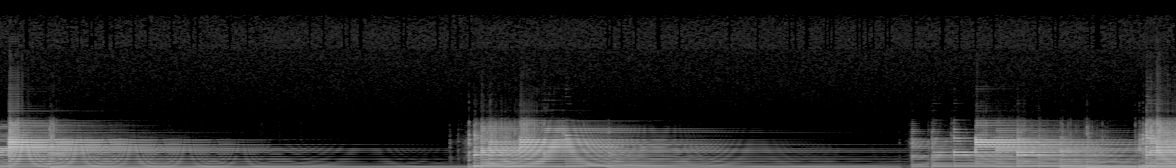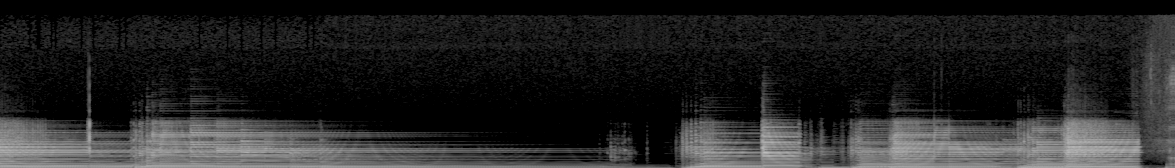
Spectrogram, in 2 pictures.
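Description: Clean electric guitar played through the Neural DSP Archetype Gojira plugin with chorus switched on, giving shimmering sustained chords and note runs in several phrases, close and steady, with no voices.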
